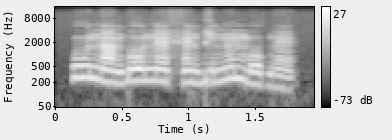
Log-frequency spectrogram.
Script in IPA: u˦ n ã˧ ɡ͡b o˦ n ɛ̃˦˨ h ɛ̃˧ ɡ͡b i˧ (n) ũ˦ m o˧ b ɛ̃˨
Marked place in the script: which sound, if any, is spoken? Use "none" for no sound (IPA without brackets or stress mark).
n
